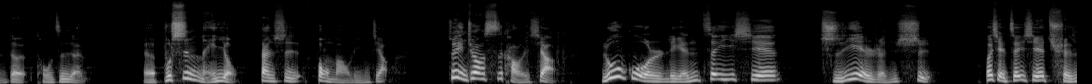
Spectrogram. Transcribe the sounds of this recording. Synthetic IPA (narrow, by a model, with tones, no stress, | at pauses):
nd̪ə˧t̪ʰo˧˥ʊt͡sɹ̩˦ɻə̰˧˦n | ə˨˩pu˨˦ʂɻ̩˥˩me˧˥ɪjo˨˩ʊt̪a˥˧nʂɻ̩˥˨fo˥˩ŋmɑ˨˩ʊli˧˦nt͡ɕjɑ̰˥˨˩ʊ | swɔ˧˥i˨ni˨˩t͡ɕo˥˧jɑ˥˧ʊsɹ̩˥kʰɑ˨˩ʊi˧˦ɕja̰˥˩ | ɻu˨˦kwɔ˨˩ljɛ˧˦nʈ͡ʂɤ˥˧i˥˩ɕjɛ˥ | ʈ͡ʂɻ̩˧˥jɛ˥˩ɻə˧˦nʂɻ̩˥˩ | ə˞˧˥t͡ɕʰjɛ˨˩ʈ͡ʂɤ˥˧i˥˩ɕjɛ˦˥t͡ɕʰɥɛ˧˥n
